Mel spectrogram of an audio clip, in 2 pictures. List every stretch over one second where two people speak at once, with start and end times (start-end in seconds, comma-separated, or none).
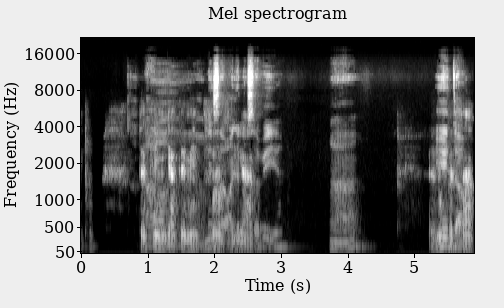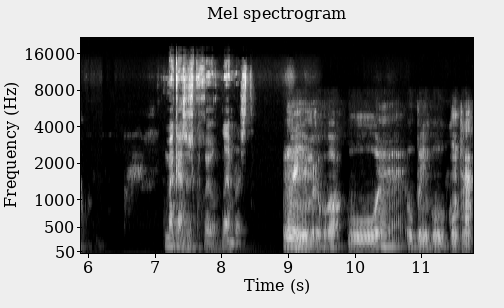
0.9-2.6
